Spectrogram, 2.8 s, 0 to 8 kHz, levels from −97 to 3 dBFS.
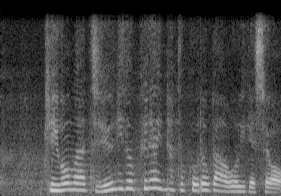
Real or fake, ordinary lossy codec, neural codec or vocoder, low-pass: fake; none; codec, 16 kHz in and 24 kHz out, 0.6 kbps, FocalCodec, streaming, 4096 codes; 7.2 kHz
